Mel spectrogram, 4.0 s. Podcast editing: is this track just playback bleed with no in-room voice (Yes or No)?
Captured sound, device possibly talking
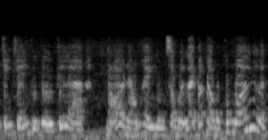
Yes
